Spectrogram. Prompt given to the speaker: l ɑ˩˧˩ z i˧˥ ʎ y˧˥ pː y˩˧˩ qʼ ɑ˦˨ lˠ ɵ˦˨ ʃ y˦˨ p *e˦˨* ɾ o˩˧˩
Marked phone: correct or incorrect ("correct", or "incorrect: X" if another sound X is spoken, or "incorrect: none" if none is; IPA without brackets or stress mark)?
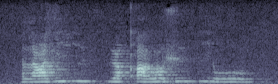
incorrect: i˦˨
